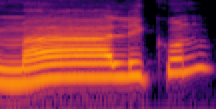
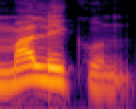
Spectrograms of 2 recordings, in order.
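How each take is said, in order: First: The first vowel is drawn out long. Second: The first vowel is kept short. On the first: "মিমের সাথে আলিফ আছে" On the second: "যেখানে আবার আলিফ নাই"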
